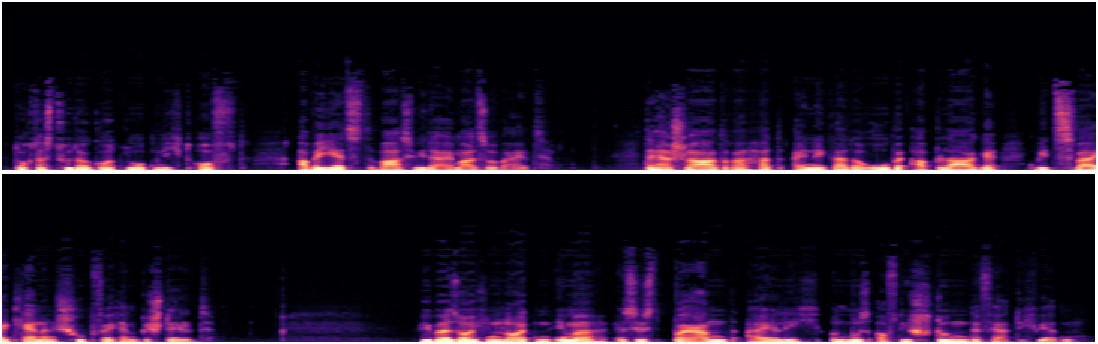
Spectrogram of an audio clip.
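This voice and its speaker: A man's voice: sits low, very animated, normal speed, full character voice. A man narrating a German children's radio play as a wry storyteller, with scripted phrasing.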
